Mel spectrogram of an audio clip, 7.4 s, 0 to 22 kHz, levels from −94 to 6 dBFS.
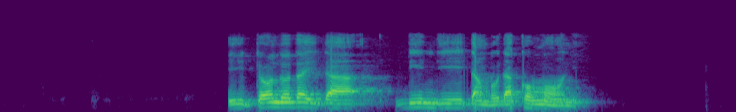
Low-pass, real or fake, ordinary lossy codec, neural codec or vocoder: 7.2 kHz; real; Opus, 32 kbps; none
